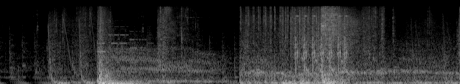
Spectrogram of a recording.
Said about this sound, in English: This gun kinda sucks, honestly.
